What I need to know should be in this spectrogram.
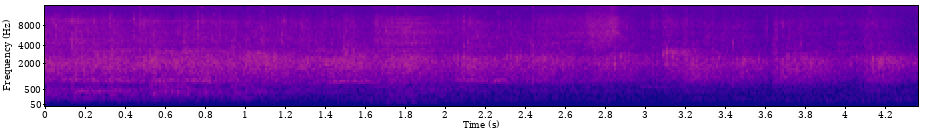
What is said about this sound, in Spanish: Y el que lo crea, denle fuerte aplauso, por favor, al Señor con todo el corazón.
